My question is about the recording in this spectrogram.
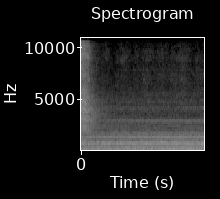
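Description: Faint, steady background noise of a railway station platform, with a few thin steady hum tones in it; a louder hiss cuts off just after the start.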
